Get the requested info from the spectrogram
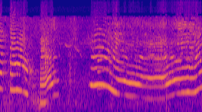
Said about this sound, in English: That's a baby rhino. Aww. That's what baby rhino sound like.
